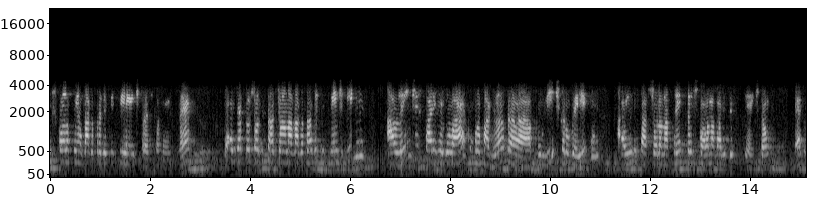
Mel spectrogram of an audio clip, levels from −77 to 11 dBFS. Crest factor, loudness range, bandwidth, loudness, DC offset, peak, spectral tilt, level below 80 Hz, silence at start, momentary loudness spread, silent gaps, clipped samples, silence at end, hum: 18 dB; 3 LU; 4.6 kHz; -16 LUFS; under 0.1%; 0 dBFS; -4 dB/octave; -64 dBFS; 0 s; 13 LU; none; under 0.1%; 0 s; none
